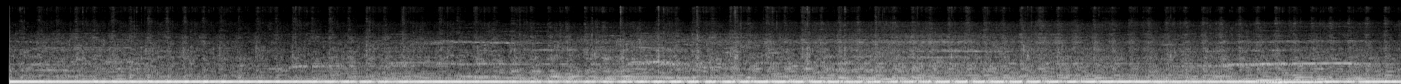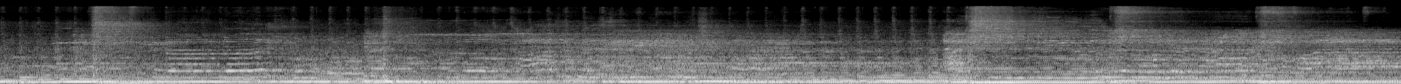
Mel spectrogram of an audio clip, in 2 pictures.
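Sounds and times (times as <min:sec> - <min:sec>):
guitar: 0:00.1 - 0:28.0
live rock band music: 0:14.0 - 0:28.0.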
